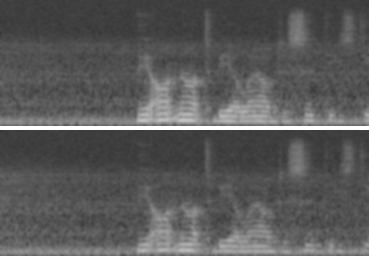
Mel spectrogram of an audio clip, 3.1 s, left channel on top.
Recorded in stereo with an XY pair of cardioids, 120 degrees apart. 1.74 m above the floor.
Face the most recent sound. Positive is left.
turn(degrees=30)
